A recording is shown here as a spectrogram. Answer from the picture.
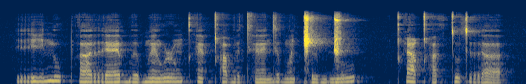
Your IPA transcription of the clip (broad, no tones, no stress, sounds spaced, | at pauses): r i n u pʰ ɐ r ɛ b ɘ b ɛ̃ u̯ ɹ ũ kʰ ɛ̃ ʔ qʰ ɐ b ɘ tʰ ɛ̃ d ɘ b ɐ̃ ǁ ɨ b ŋ͡ǁ u | qʰ i qʰ ɐ θ t u t r ɐ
